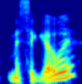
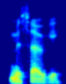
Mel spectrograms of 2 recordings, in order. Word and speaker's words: Misogi: Uh But yeah that's Next next one I got here and if I pronounce this wrong I apologize. Do you do you do a Mis- Mis- Misago? Misogi.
